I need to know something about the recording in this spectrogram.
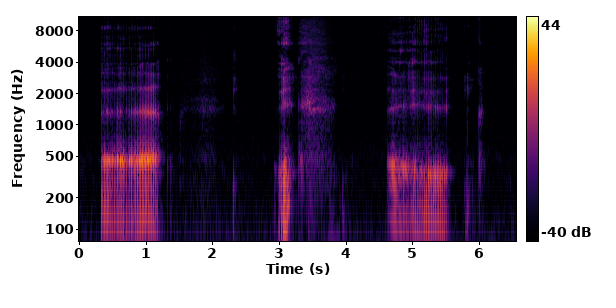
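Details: Repeated loud belches one after another with short gaps and small gulping sounds, recorded continuously; the person says this can go on for hours and has been a struggle. Excessive belching (eructation).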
